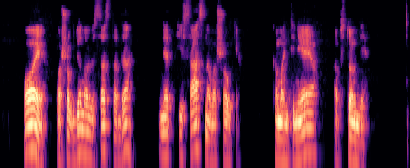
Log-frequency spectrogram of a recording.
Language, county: Lithuanian, Šiauliai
